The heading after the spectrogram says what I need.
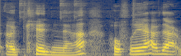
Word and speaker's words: echidna: you know that he is a uh it's pronounced Echidna but it's actually spelled e n c h i d n a but that is I would say in chidna right but it's actually pronounced Echidna hopefully I have that right I Googled it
